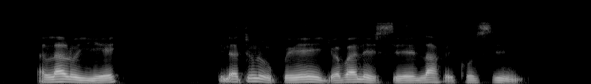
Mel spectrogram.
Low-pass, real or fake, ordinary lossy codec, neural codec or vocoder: 7.2 kHz; fake; none; codec, 16 kHz, 4.8 kbps, FACodec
